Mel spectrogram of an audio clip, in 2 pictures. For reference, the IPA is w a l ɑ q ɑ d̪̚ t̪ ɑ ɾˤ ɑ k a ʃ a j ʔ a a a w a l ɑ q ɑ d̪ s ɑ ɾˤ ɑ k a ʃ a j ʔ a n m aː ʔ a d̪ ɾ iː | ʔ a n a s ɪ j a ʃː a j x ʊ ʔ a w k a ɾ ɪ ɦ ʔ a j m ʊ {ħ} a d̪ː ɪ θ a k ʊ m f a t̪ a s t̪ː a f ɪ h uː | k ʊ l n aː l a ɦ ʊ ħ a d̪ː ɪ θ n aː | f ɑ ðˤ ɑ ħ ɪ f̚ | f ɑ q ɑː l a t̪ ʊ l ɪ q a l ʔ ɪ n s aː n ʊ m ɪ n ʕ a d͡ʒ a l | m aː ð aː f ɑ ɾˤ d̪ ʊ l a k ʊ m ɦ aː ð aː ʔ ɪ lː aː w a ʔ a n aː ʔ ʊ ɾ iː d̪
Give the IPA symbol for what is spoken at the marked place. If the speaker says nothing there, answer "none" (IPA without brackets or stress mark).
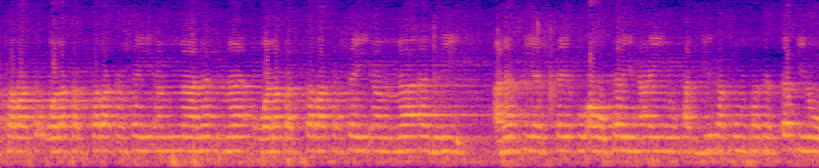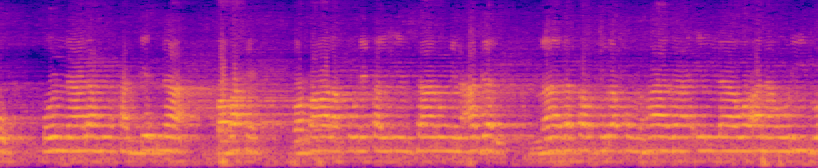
ħ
